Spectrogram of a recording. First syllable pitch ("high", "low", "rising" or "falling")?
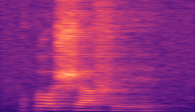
high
